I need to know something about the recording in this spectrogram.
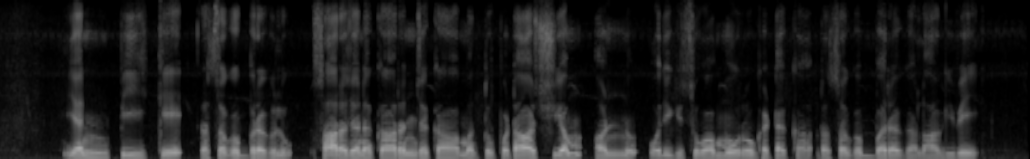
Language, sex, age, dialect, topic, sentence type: Kannada, male, 60-100, Mysore Kannada, agriculture, statement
